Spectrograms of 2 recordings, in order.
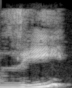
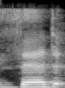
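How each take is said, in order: First: The letter is pronounced 'zee'. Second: The letter is pronounced 'zed'.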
